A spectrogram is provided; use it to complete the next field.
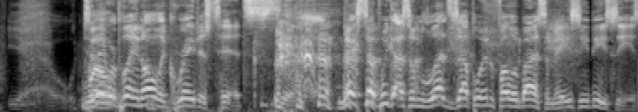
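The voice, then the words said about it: Radio DJ voice. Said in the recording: “That's your radio DJ voice, for sure. ... When I'm on the radio, this is how I talk.”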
